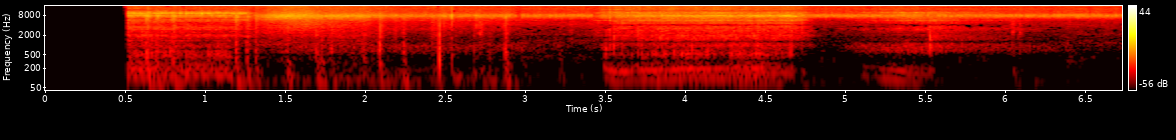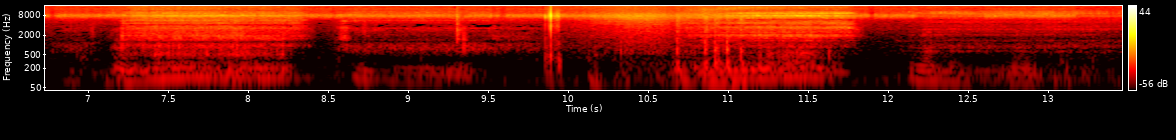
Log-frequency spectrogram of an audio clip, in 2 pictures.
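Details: Tuckered-out sleeping female snoring: slow, low, rumbling snores with each breath, about 17 a minute, over a steady background hiss. Snoring.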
